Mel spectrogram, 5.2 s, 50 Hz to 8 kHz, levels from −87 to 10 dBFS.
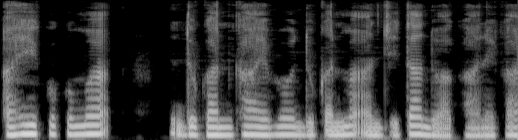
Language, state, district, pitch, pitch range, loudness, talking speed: Idu Mishmi, Arunachal Pradesh, Lower Dibang Valley, 165 Hz, 155-175 Hz, -15 LUFS, 150 wpm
